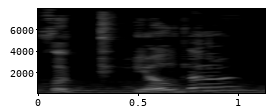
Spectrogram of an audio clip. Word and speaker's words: Clotilde: Okay, Google Translate is telling me it's pronounced Clotilda? The E is pronounced like an A, which is kind of odd.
